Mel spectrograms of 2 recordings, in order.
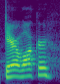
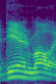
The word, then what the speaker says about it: Darren Waller: think you got him you've got uh uh daryl walker or oh uh um okay now that you said it wrong now i'm gonna say it wrong yeah aaron waller yeah darren waller yeah yeah who is a top josh two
